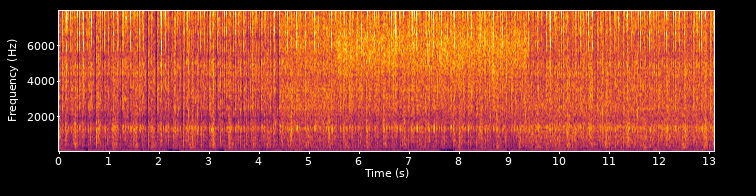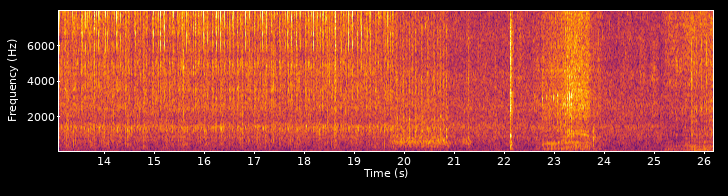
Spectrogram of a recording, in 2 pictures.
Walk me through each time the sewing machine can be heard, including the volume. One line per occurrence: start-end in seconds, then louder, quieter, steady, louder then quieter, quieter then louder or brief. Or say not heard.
0.0-26.1 steady.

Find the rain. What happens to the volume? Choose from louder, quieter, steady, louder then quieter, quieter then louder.
steady.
